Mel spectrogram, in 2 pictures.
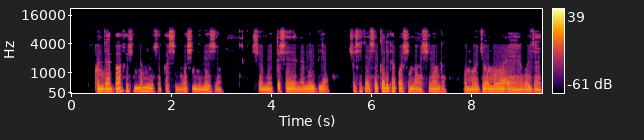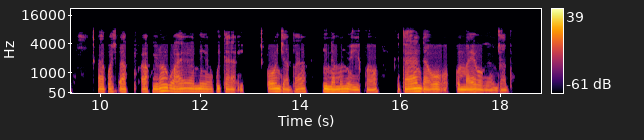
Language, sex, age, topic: Oshiwambo, male, 25-35, agriculture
